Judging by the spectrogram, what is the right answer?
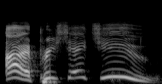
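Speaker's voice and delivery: showy sign-off to a reviewer; catchphrase flourish. Real, not acted. Sing-out catchphrase thanking each reviewer.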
